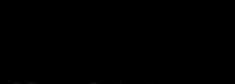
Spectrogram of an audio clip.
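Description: Near silence: a faint, steady hiss with no distinct sounds.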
